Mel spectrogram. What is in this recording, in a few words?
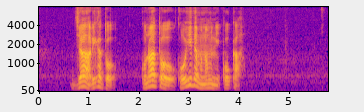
dialogue line, japanese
